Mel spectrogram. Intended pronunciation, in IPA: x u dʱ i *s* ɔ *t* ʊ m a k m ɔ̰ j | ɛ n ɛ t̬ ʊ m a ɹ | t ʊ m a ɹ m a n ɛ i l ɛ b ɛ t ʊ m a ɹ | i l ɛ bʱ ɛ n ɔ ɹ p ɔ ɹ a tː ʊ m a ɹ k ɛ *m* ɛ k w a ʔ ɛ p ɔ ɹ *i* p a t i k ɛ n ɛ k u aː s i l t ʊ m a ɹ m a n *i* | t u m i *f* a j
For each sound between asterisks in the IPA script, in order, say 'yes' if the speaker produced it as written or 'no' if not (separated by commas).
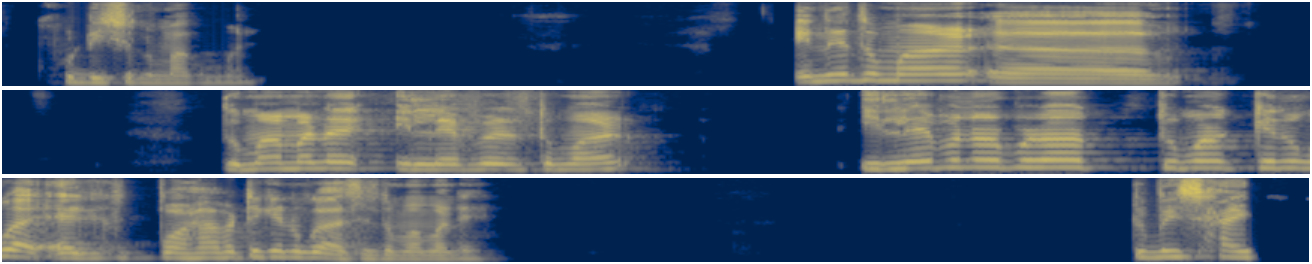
yes, yes, no, no, no, no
